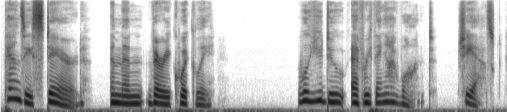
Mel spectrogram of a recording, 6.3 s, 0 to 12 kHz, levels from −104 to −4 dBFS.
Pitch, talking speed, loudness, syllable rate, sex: 190 Hz, 130 wpm, -22 LUFS, 4.7 syllables/s, female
